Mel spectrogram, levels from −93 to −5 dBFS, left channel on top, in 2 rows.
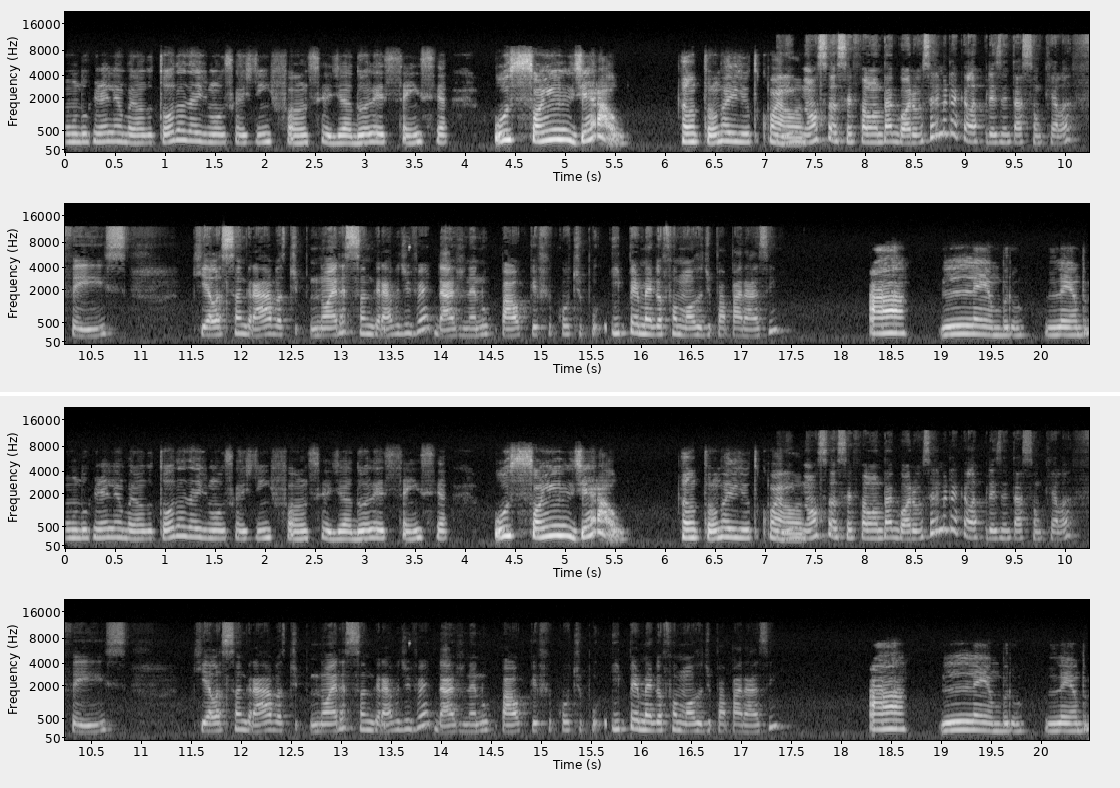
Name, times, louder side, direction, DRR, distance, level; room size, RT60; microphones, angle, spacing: voice 1, 0.0-3.8 4.3-5.7 6.2-7.4 18.3-18.7 19.0-20.4, left 2 dB, 35° left, 2.5 m, -23 dB
voice 2, 7.1-11.3 11.5-17.4, left 5 dB, 80° left, 2.2 m, -29 dB
head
